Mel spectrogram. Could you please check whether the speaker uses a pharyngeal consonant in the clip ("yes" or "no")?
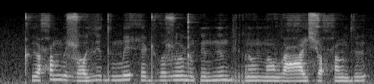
yes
